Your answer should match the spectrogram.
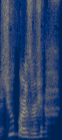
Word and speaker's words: chakras: I think they say it like chukras, but these are also people who live in America.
